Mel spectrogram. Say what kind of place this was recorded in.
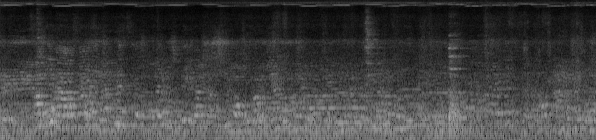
cafe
